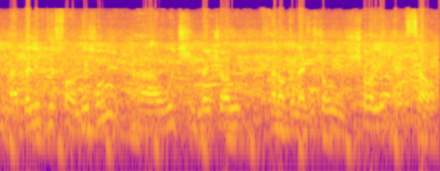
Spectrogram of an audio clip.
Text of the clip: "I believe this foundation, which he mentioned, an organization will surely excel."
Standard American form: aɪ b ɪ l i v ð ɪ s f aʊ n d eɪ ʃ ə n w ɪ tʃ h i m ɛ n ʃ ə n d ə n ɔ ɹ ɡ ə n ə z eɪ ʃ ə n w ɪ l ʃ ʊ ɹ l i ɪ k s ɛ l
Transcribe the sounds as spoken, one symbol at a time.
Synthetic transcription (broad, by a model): aɪ b ɪ l i v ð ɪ s f aʊ n d eɪ ʃ ə n w ɪ tʃ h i m ɛ n ʃ ə n d ə n ɔ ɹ ɡ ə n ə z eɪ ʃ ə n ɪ n ʃ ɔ l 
